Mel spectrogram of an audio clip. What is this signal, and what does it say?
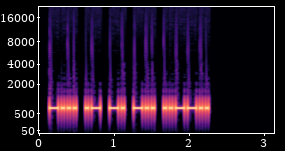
Morse code, heard as a keyed tone, about 30 wpm, 700 Hz. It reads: BAND?
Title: Sentences from Top 1600 Words 30wpm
